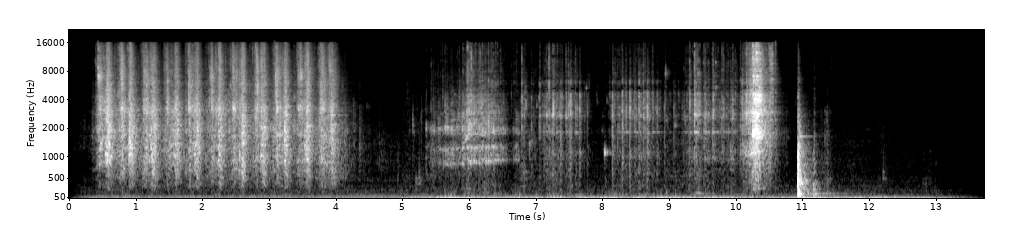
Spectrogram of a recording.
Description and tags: martini shake pour
Cocktail shaker with ice sounds, opened, poured and set on countertop recorded with a Sterling Audio ST51 condenser mic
